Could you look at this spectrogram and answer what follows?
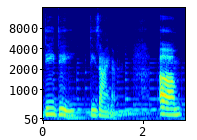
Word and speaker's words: DD's Designer: It's actually pronounced DD Designer.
